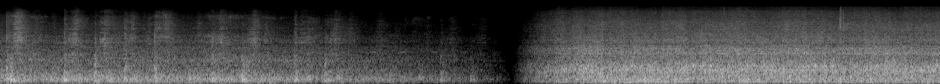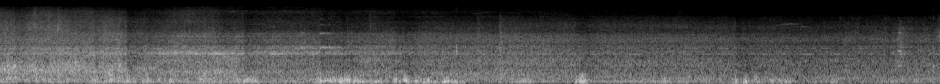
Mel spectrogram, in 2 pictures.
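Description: Container freight wagons clattering over rail joints in a quick, regular rhythm, fading away; then, after a cut, a Virgin Class 390 Pendolino electric train running by with a steady loud rail noise.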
